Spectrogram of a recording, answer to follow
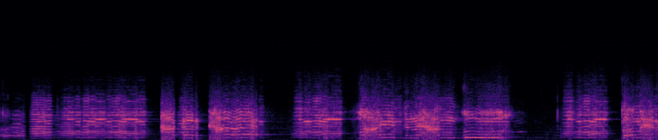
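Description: A man's qawwali singing voice with harmonium accompaniment, in wavering sung phrases broken by two short pauses.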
